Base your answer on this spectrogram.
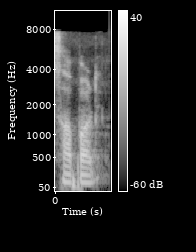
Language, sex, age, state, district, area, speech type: Tamil, male, 30-45, Tamil Nadu, Kallakurichi, urban, spontaneous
